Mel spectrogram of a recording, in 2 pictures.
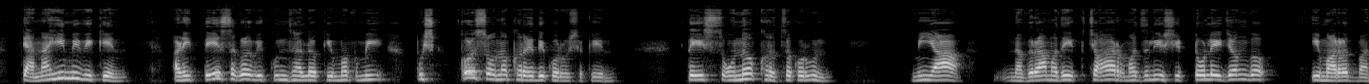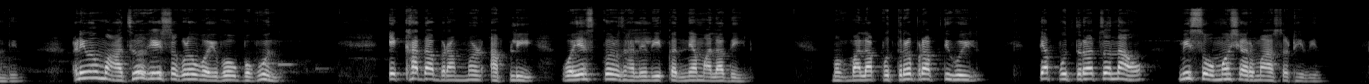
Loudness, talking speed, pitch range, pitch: -19 LUFS, 125 wpm, 190-235 Hz, 205 Hz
